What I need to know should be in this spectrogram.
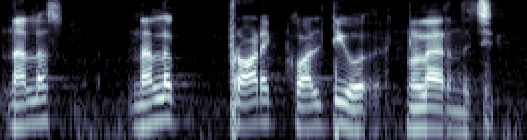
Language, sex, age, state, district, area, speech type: Tamil, male, 30-45, Tamil Nadu, Erode, rural, spontaneous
